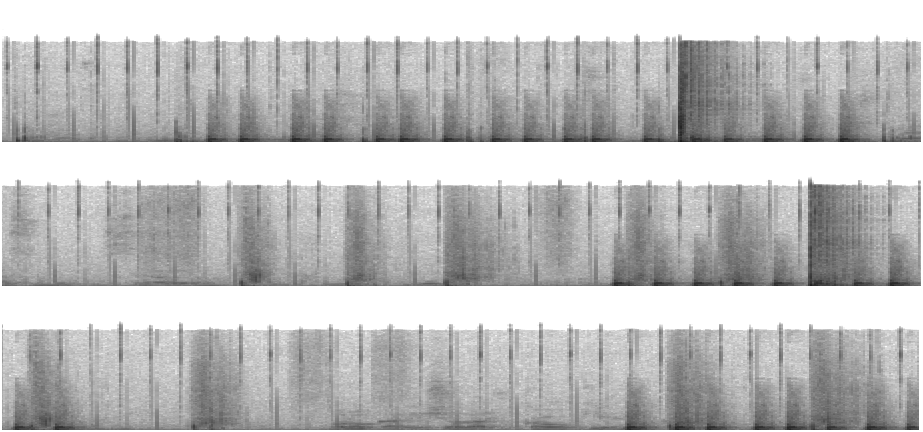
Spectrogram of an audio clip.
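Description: Footsteps thud quickly on grass and dirt.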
